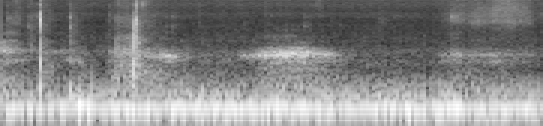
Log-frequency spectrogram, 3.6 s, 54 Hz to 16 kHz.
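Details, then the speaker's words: Homestead Universal Monterrey 29-inch ceiling fan on medium via 3-speed wall control: steady low hum with rough rumbling and a few clicks from worn, shot motor bearings; owner plans to oil them, especially the top one. "Medium. Yeah, it's making some noise. Bearings are shot. You can definitely hear them."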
